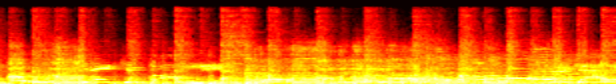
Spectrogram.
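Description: Live blues-rock band playing: electric guitar with bending notes over drums, at a steady beat.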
